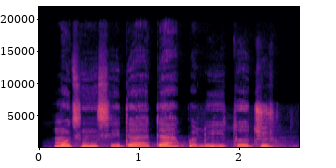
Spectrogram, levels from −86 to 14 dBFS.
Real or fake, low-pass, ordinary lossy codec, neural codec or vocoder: fake; 19.8 kHz; none; vocoder, 48 kHz, 128 mel bands, Vocos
